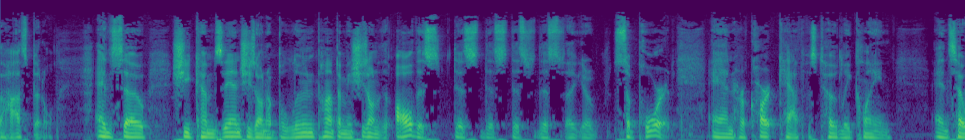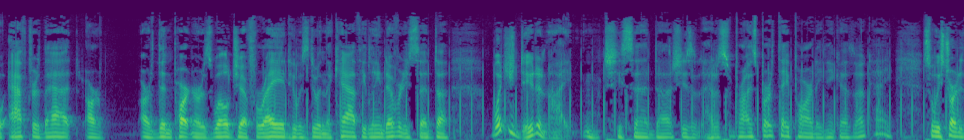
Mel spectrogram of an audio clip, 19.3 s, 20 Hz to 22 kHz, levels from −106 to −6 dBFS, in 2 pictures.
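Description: From 12.28 s right through to 19.23 s there's a train of clicks riding over the speech: a steady ticking at about 9 clicks per second, evenly spaced, so something like seventy near-identical pops in all. They're loud, peaking at around 5 dB above the speech itself, and they carry on through the pauses too. That regular pulse points to a likely cause like interference from nearby equipment or a faulty connection or power supply.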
